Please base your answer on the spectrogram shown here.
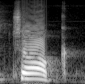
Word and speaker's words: chalk: Then the next word is chalk. So the talk, walk, here L is silent. In chalk, in talk and in walk, L is silent.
